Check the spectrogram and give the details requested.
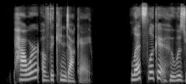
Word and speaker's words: Kandake: Candace wasn't actually a personal name at all. Actually, it was just the Greco-Roman mispronunciation of a Meroitic royal title, Kandake.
